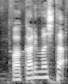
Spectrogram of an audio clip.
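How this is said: It sounds cheerful and agreeable.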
